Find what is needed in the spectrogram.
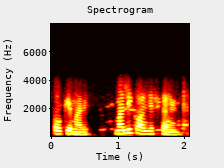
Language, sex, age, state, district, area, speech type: Telugu, female, 30-45, Andhra Pradesh, Srikakulam, urban, conversation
